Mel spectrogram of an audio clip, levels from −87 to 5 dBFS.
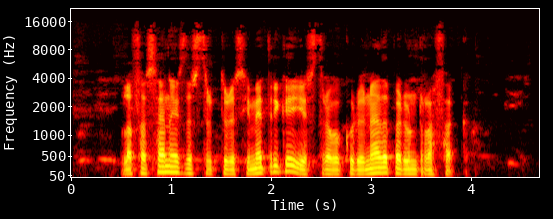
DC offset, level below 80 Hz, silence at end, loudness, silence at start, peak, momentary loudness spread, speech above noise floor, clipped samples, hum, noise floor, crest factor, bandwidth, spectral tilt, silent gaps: under 0.1%; -56 dBFS; 0.85 s; -20 LUFS; 0.1 s; -2 dBFS; 7 LU; 33 dB; under 0.1%; none; -53 dBFS; 20 dB; 15.5 kHz; -5.5 dB/octave; none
